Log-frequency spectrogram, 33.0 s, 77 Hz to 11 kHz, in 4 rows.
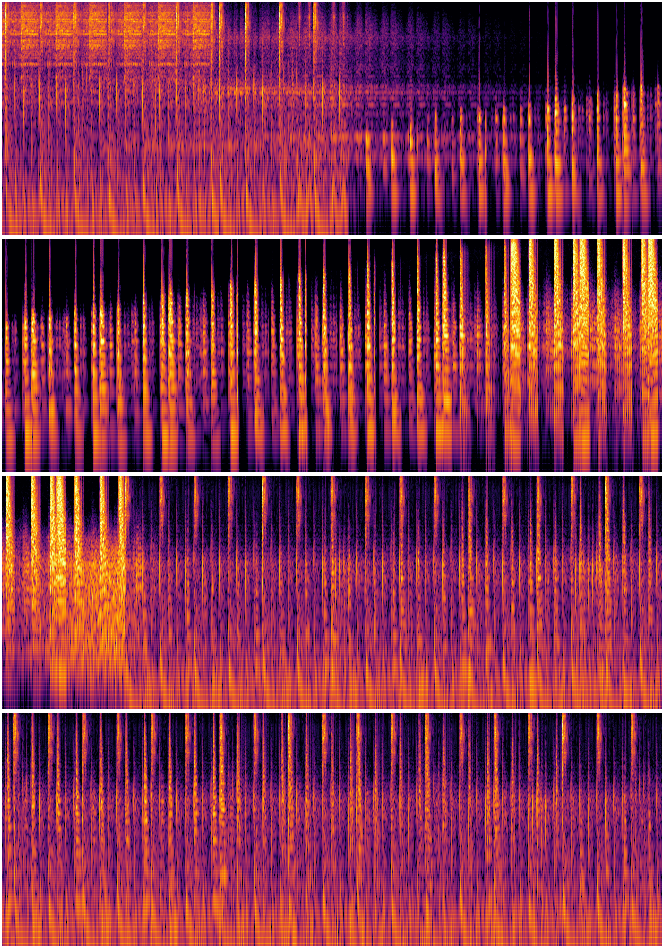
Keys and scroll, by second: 0.7 2, 3.9 4, 7.9 3, 21.0 4, 25.9 3, 29.2 F1, 30.7 1.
